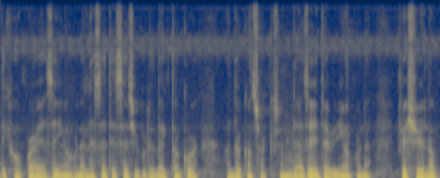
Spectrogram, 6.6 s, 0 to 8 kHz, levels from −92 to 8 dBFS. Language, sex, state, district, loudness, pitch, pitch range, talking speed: Nagamese, male, Nagaland, Dimapur, -19 LUFS, 80 Hz, 75-90 Hz, 190 wpm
